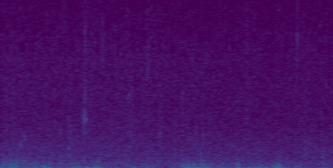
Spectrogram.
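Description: Rainstorm in the video game Everybody's Gone to the Rapture: a steady hiss of rain with low rolling thunder that swells in several soft rumbles, the nearest near the end.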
